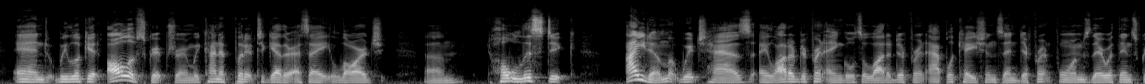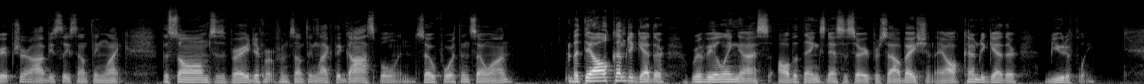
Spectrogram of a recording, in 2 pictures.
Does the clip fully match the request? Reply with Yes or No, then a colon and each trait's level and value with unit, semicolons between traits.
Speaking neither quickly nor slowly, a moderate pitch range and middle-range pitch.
No: average, 195 wpm; average, 3.0 semitones; low, 105 Hz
